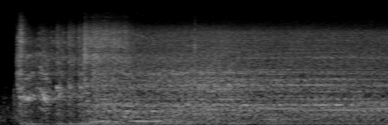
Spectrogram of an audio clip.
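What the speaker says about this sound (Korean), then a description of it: "엔진 소리 상당히 좋죠" A car engine cranks and catches, then settles into a steady, smooth idle that continues evenly close by.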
